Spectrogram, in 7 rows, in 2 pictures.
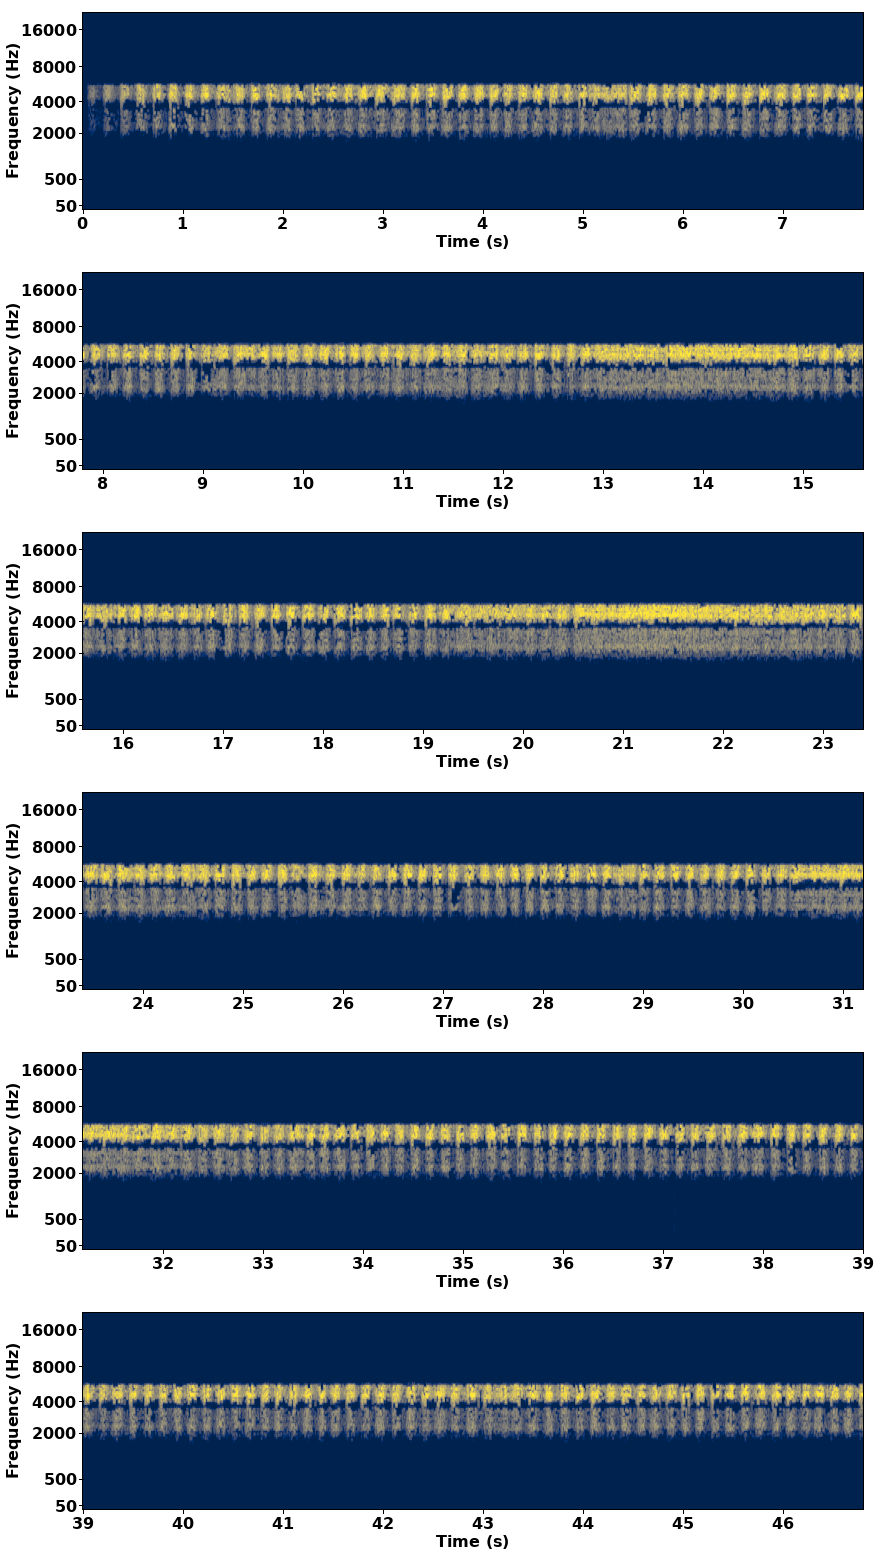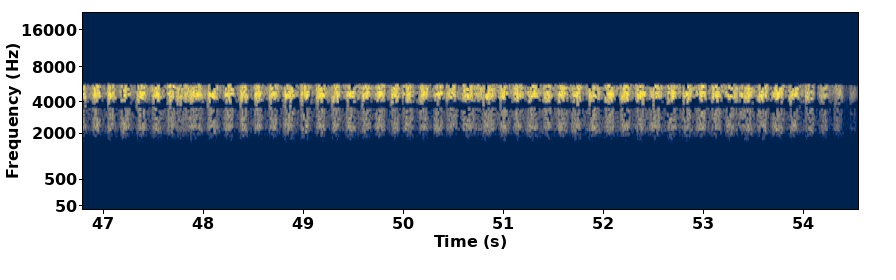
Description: cicadas.415c42.mp3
